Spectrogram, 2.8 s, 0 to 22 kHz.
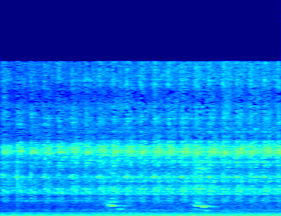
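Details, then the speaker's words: Early-1980s Eskimo fan, model 201098, 115 V McGraw-Edison M202EB motor, just after cleaning and reassembly: low steady hum with a soft uneven knock about three times a second while running slow; later reached full speed and the knock went away. "so quick update it just finally kicked in after running for a couple minutes really slowly now it's going full speed and that knocking sound went away so there we go"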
